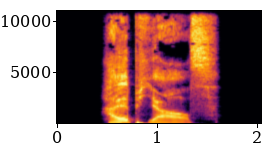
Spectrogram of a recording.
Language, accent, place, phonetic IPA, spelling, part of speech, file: German, Germany, Berlin, [ˈhalpˌjaːɐ̯s], Halbjahrs, noun, De-Halbjahrs.ogg
- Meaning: genitive singular of Halbjahr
